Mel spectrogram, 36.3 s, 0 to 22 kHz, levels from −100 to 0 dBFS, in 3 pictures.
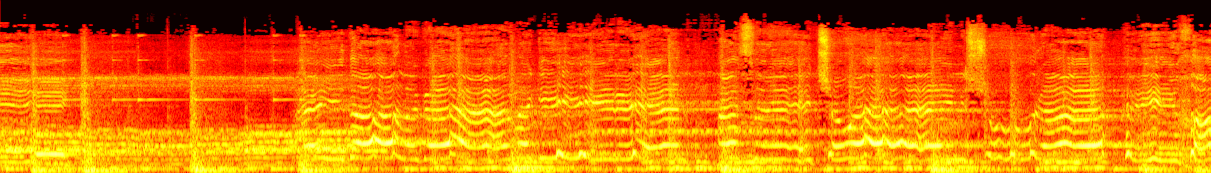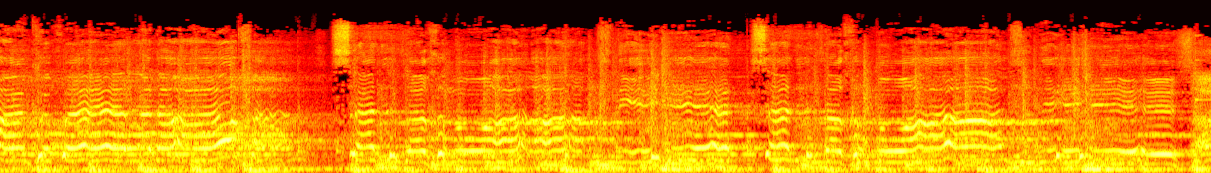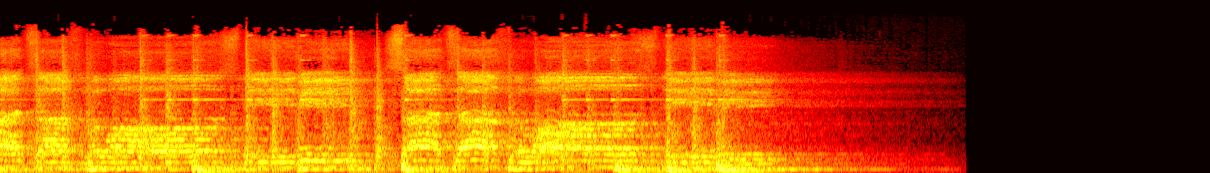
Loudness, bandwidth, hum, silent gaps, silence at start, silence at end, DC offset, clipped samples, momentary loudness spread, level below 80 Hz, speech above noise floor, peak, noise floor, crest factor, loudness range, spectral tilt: -16 LUFS; 15 kHz; none; none; 0 s; 3.7 s; under 0.1%; under 0.1%; 8 LU; -30 dBFS; 39 dB; -2 dBFS; -54 dBFS; 14 dB; 4 LU; -4 dB/octave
